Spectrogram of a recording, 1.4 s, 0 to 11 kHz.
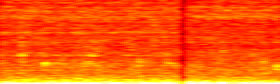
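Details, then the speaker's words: Viking Pro VDB450ESS dishwasher just started after cycle selection and door closing: quiet, steady water rush with a gentle low hum, no knocking or grinding; normal fill to start the wash. "You can hear the sound of the dishwasher going, and you're all set."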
